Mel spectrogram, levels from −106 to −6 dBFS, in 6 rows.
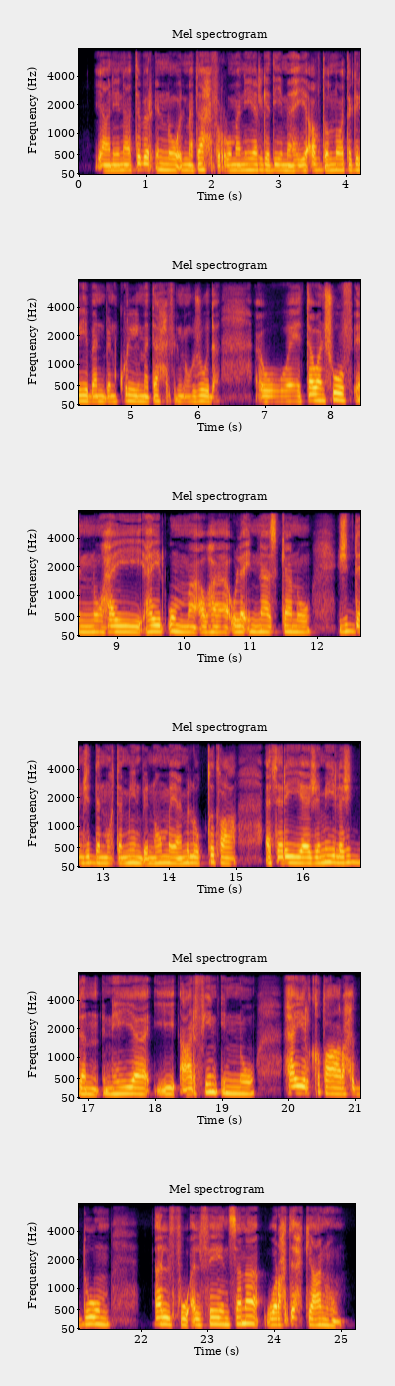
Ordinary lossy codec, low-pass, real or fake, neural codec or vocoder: MP3, 48 kbps; 7.2 kHz; real; none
